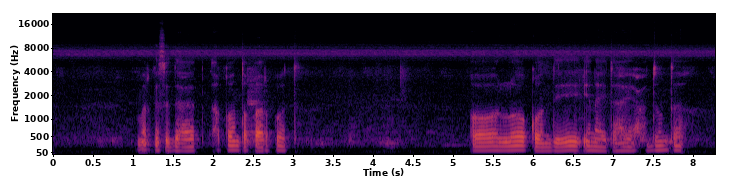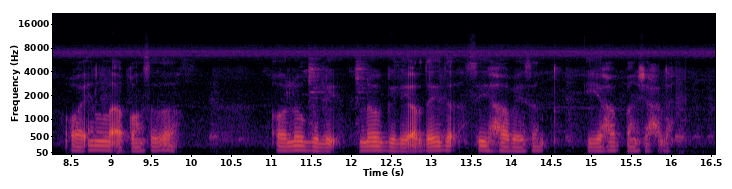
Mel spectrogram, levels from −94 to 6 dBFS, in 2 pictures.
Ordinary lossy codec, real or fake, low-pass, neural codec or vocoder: none; real; none; none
